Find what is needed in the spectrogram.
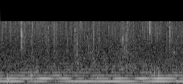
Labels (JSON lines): {"label": "biophony, midshipman", "recorder": "SoundTrap 500"}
